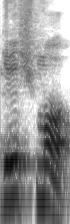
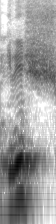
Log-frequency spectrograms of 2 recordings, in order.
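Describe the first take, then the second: First: An m sound is heard after the sh. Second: No m sound is heard after the sh. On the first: The speaker calls it wrong. "অনেকে উচ্চারণ করে গ্রীষ্ম" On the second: The speaker calls it right. "ম ফলা যদি শেষে থাকে তার উচ্চারণটা হয় না"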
